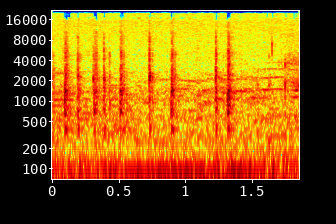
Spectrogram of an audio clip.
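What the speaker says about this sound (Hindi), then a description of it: "आप सिंपल सा कीबोर्ड से बी प्रेस कीजिएगा।" Someone types on a computer keyboard while working in Tally ERP 9 accounting software, a quick burst of close, crisp key clicks in an uneven rhythm over a low steady hum.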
